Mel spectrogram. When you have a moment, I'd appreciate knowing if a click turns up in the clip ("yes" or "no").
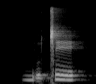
yes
